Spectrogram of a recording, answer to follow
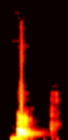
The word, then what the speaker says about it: knock: So ask yourself, which letter is silent here? It's the K. What's the word? Knock.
